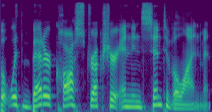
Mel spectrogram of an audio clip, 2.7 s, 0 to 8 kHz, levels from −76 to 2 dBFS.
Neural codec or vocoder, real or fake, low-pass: codec, 24 kHz, 3.1 kbps, DualCodec; fake; 7.2 kHz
